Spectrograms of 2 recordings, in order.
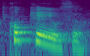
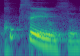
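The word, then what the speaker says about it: Cocceius: 그게 이제 대표적으로 코케이우스. 이승무 교수님은 좀 다르게 표현하시더라고. 콕세이우스. 그러니까 이거는 그건 이제 발음 문제라 이게 맞다 틀리다 뭐라고 말할 수가 없었는데 코케이우스부터 구속 언약이 나와요.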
